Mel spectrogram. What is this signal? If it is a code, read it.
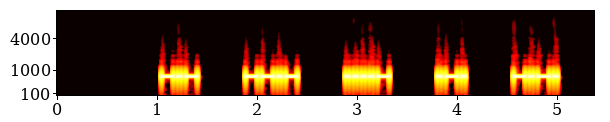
Morse code, heard as a keyed tone, about 30 wpm, spaced as for 14 wpm, 700 Hz. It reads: KQ4RC
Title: USA Call Signs - 5 Characters - 4x Character Spacing - 30wpm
